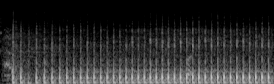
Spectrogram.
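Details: $100 small automatic motorcycle restored for a beginner rider, with about $200 in parts: quick start, then an even stream of exhaust pops about fourteen per second with no misses or knocks, a little loud; normal idle.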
